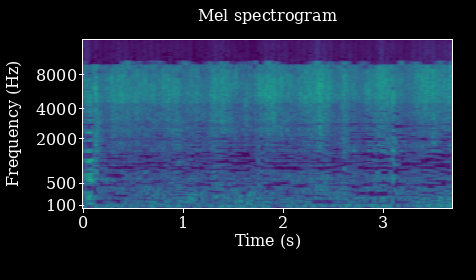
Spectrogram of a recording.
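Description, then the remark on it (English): A steady, dense sizzle of rice frying in hot oil, turned with a long chopstick, with a bright crackling hiss that holds fairly loud throughout, occasional faint stirring taps beneath it. “And you use it to kind of separate the rice a little bit. Yeah. And leave it there, frying for a while, 10 or 15 minutes, or less even, doesn't matter.”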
